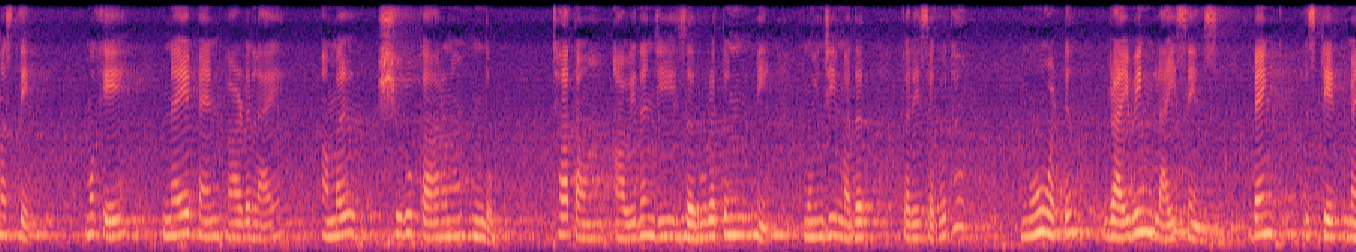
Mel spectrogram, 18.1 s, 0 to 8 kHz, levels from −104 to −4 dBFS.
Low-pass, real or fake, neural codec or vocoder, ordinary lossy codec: 7.2 kHz; fake; codec, 16 kHz, 8 kbps, FunCodec, trained on Chinese and English, 25 frames a second; none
